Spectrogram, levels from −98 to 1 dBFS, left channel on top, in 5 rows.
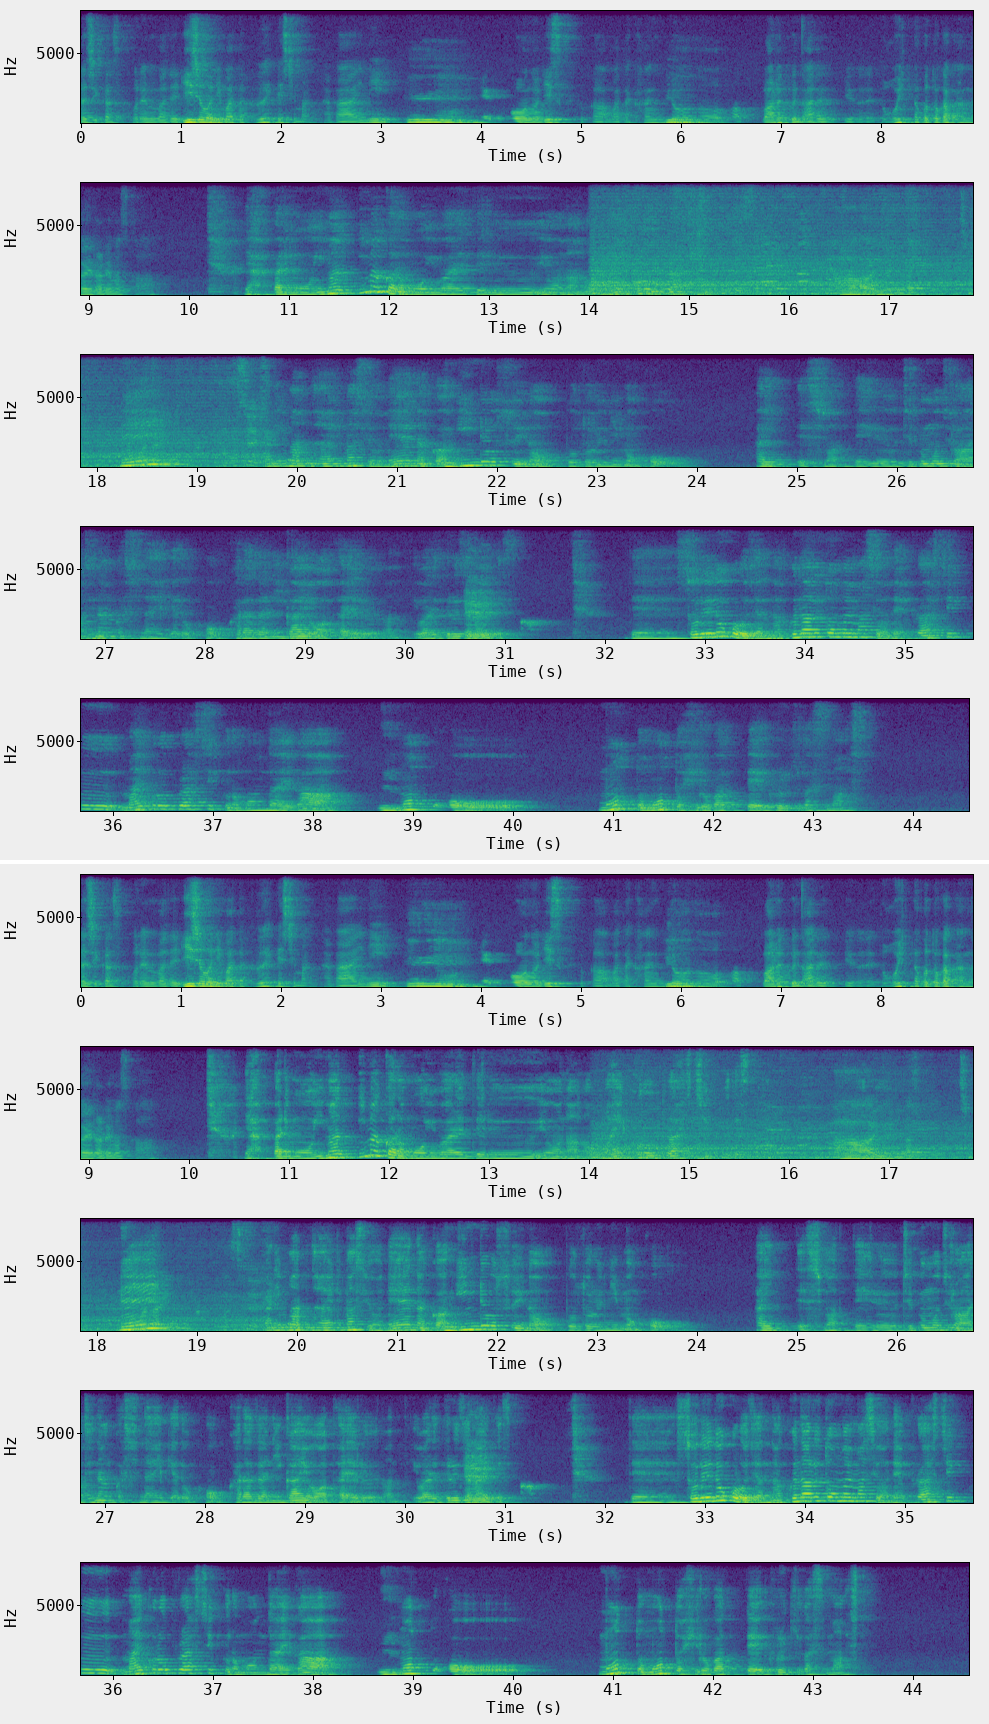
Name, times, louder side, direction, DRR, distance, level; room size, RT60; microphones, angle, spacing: voice 1, 0.0-3.1 3.6-3.8 4.0-4.8 5.1-9.7 16.4-17.5 18.0-18.1 18.4-18.8 19.2-19.8 21.4-21.6 30.6-30.9 38.7-38.9, right 1 dB, 20° right, 2 dB, 1.4 m, -23 dB
voice 2, 3.2-3.9 5.8-6.1 10.2-15.9 16.7-17.2 18.2-18.7 19.7-23.8 24.6-31.0 31.7-31.9 32.2-38.2 38.9-40.1 40.9-43.4, right 1 dB, 80° right, 1 dB, 5.1 m, -22 dB
sound 1, 14.0-19.7, left 2 dB, 60° left, 2.9 m, -29 dB
28.0 x 14.5 x 3.3 m, 0.71 s
head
